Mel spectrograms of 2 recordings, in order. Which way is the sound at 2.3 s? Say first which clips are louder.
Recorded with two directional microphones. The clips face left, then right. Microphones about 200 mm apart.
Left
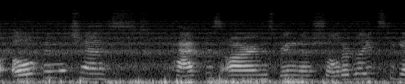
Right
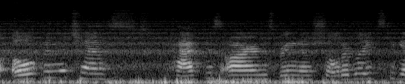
Left 1 dB; centre (ahead or behind).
